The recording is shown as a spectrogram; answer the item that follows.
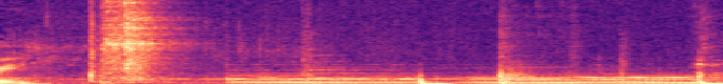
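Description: Background music with a held chord and deep bass notes that slide down in pitch twice, starting about a second in after a brief rustle.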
